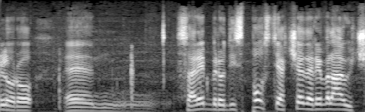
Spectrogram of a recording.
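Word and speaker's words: Vlahović: No, io non sarei per la cessione di Vlahovic, te lo pronuncio come so che andrebbe pronunciato, non per fare, perché ormai ho preso l'abitudine a pronunciarlo Vlahovic e quindi tutti mi criticano, ma sarebbe la pronuncia corretta.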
